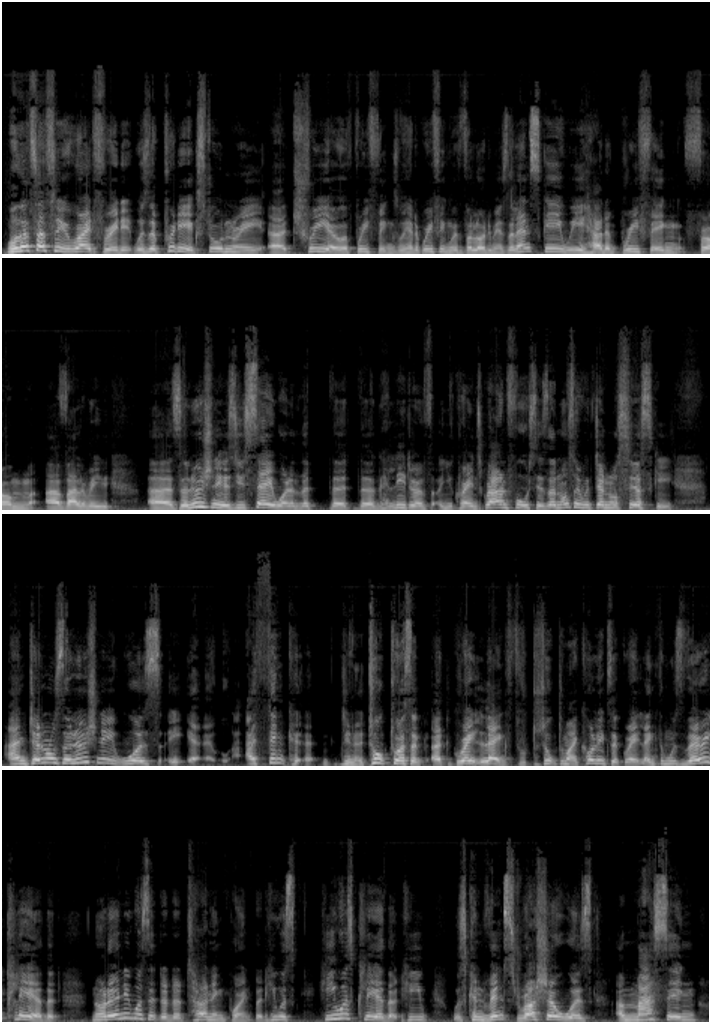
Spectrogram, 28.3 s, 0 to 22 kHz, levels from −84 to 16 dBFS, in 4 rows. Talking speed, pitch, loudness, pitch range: 205 wpm, 245 Hz, -20 LUFS, 205-280 Hz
